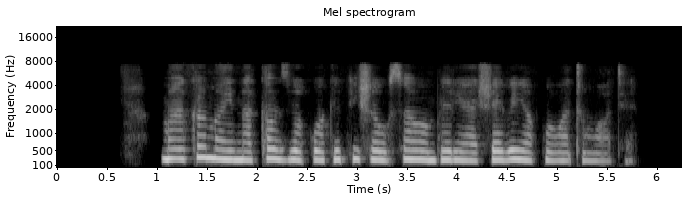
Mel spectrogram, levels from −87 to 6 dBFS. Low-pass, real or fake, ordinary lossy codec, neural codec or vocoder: 7.2 kHz; fake; Opus, 64 kbps; codec, 16 kHz, 1.1 kbps, Voila-Tokenizer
